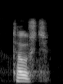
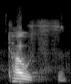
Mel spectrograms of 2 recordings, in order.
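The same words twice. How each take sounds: First: Said in the usual way. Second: Toasts with the final s pressed onto the st; plural toasts. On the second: Shown as a demonstration. Showing viewers the hard English plural: toasts. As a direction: add a hissed plural s to toast. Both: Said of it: "try saying toast in the plural form".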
